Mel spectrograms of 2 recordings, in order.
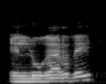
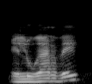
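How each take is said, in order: The two takes are said the same way.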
